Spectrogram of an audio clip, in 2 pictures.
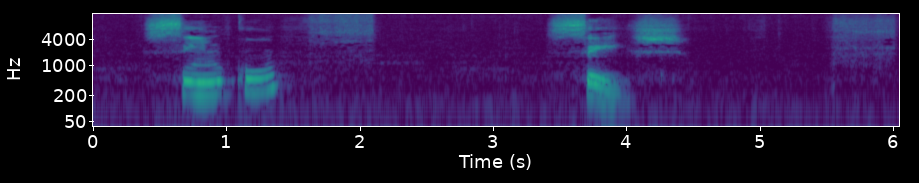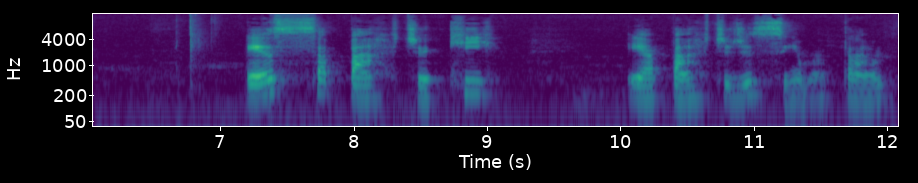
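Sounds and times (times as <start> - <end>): thread drawn through ribbon: 1.6 - 2.2.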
